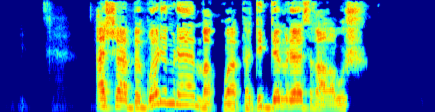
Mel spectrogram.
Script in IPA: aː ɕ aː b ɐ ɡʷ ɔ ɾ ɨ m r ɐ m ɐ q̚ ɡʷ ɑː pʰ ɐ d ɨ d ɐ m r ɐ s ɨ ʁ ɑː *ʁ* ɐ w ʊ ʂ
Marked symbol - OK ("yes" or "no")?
yes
